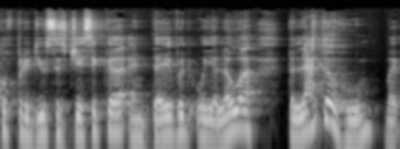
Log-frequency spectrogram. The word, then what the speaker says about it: Oyelowo: It's just Oyelowo.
